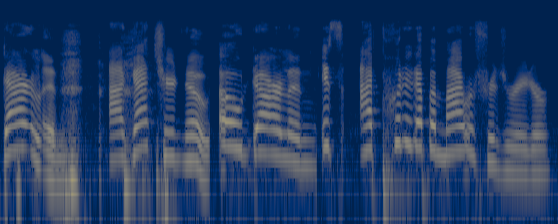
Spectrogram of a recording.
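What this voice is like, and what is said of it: Put-on Southern US accent. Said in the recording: “Now he's from Little Rock. It's got a southern accent.”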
